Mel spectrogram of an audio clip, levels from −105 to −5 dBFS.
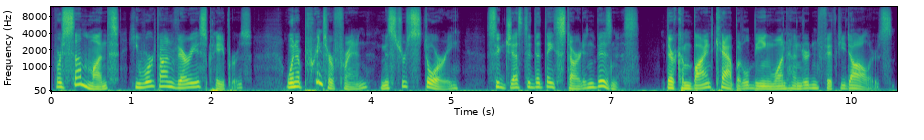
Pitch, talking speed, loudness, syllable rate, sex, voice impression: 135 Hz, 165 wpm, -21 LUFS, 5.0 syllables/s, male, very masculine, very adult-like, slightly old, thick, slightly tensed, powerful, bright, soft, clear, fluent, cool, very intellectual, slightly refreshing, very sincere, calm, very friendly, very reassuring, unique, elegant, slightly wild, sweet, lively, very kind, slightly intense, slightly modest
